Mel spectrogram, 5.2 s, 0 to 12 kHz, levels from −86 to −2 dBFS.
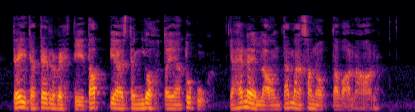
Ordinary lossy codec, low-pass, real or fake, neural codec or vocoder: AAC, 48 kbps; 7.2 kHz; real; none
